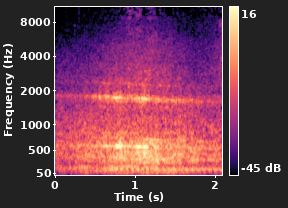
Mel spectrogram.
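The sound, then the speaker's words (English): A train rumbles steadily throughout, with two brief higher tones rising out of the noise near the middle before the sound settles back to an even roar. “Final train.”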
